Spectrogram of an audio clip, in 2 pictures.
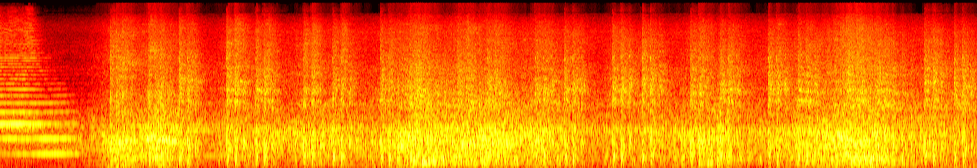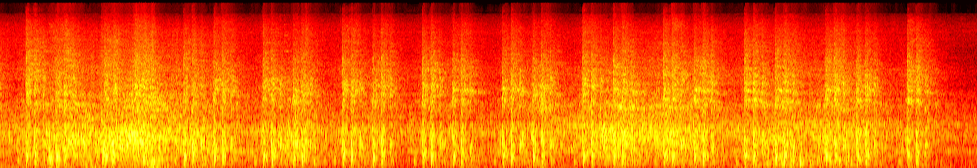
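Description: Seemanchal Express train overtaking on parallel tracks, loud and close with a continuous roar of passing wagons, rhythmic wheel clatter and a horn blast near the start.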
